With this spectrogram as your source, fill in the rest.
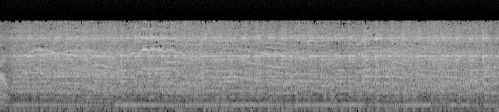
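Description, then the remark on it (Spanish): A steady, sustained tone from a keyboard that was in a singer's house on an island hums low in the background of a loud, dense rock mix, holding one pitch throughout while the fuller layers of the song churn on top. “ese sonido que escucháis de fondo es un teclado que estaba en la casa de …”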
